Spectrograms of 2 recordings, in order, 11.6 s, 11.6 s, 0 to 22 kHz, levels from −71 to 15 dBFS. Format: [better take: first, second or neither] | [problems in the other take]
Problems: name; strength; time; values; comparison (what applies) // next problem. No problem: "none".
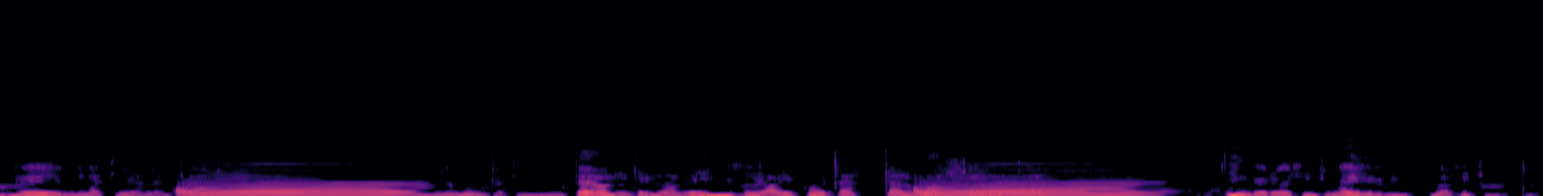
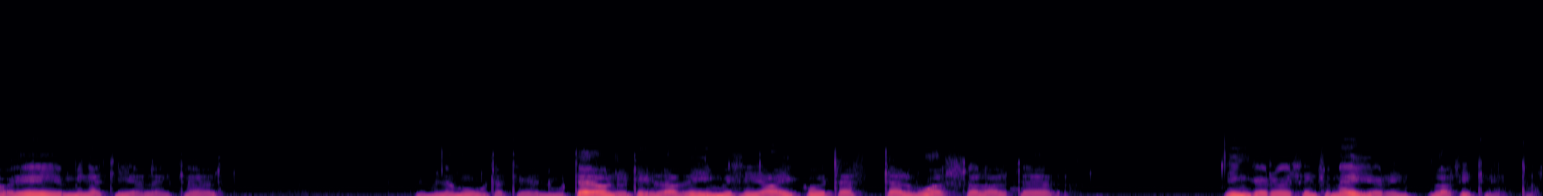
second | noise reduction (classical method Wiener filter)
